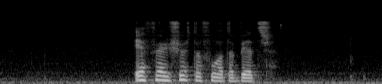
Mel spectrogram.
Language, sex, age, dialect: Faroese, female, 36-60, Suðurstreymoy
